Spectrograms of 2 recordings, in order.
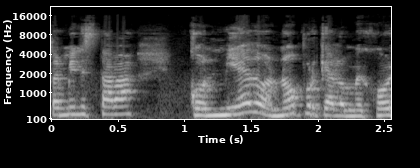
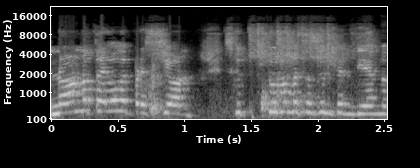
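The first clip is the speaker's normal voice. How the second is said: higher-pitched retold objection; defensive protest; 5 semitones higher than usual. Mother retelling her reply to Fer about depression, defensive protest. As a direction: push back as if misunderstood by your partner. Acts out arguing with partner.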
